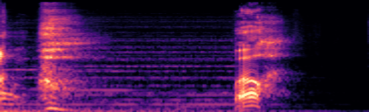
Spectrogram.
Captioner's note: person sighing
